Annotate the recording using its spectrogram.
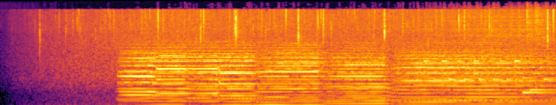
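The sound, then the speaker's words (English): Steady patter of falling rain plays alone for about a second and a half, then sustained musical chords with a deep bass line swell in and mostly cover it. “Rainy day, do do do do do.”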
